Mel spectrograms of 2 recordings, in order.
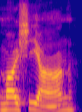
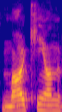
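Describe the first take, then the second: First: The consonant after 'Mar' is a soft CH sound. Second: The consonant after 'Mar' is a K sound. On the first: The speaker calls it wrong. "It's not Martian" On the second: The speaker calls it right. "CH. Pronounce it like a K"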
